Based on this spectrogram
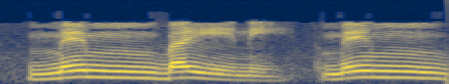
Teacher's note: اقلاب کا جو قاعدہ ہے کہ نون ساکن کے بعد اگر حرف با آ جائے تو اب یہ نون کی آواز میم میں بدل جاتی ہے. من بینی، اس کو من بینی نہیں کہیں گے کیونکہ نون ساکن کے بعد جب با آ جائے تو چوتھا فارمولہ لگتا ہے اقلاب کا.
